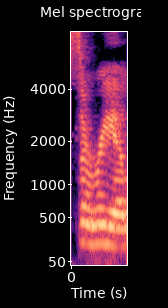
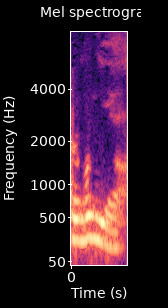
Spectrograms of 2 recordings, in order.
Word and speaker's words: Saria: And Jewel, thank you so much for being courageous enough to say my name, but it's Saria, like Maria with an S. Saria.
